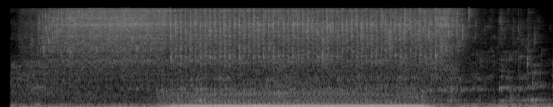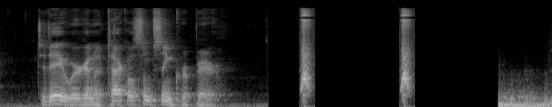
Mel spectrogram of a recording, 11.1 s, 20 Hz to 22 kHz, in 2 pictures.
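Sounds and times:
water running from faucet: 0.1s - 5.7s.

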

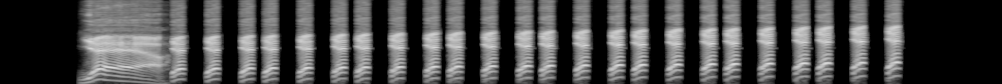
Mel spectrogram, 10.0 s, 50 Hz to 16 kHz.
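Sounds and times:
stuttering chopped vocal sample: 0.8s - 9.0s.

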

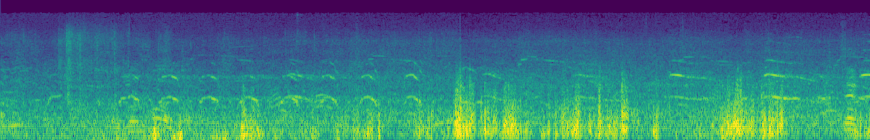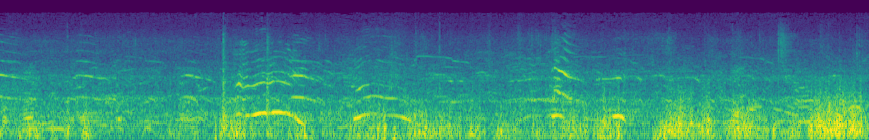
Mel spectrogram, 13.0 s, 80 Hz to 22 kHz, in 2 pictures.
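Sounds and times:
gulls calling: 0.0s - 13.0s
harbour background noise: 0.0s - 13.0s.

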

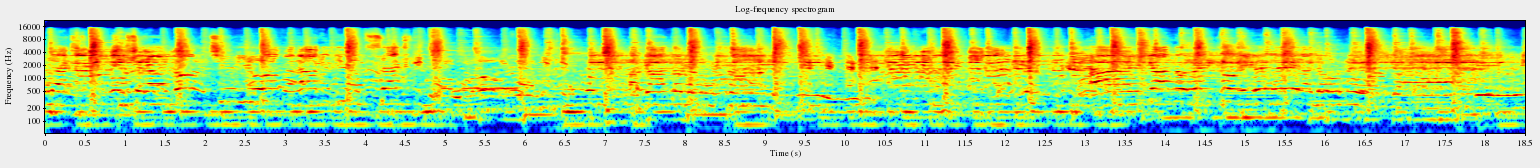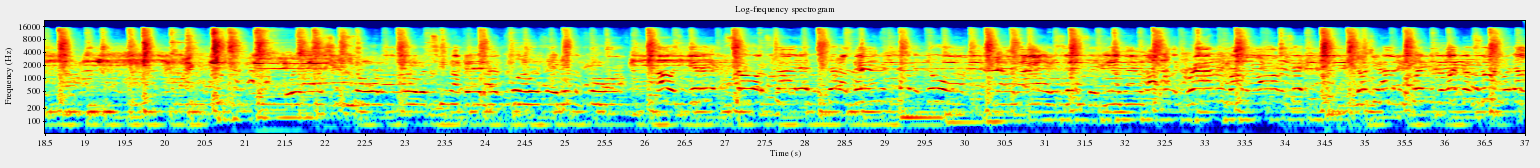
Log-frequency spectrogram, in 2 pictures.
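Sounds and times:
bending lead guitar line: 0.0s - 37.0s
blues band playing: 0.0s - 37.0s.

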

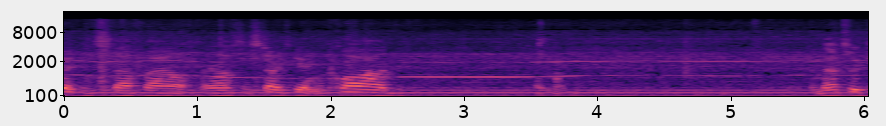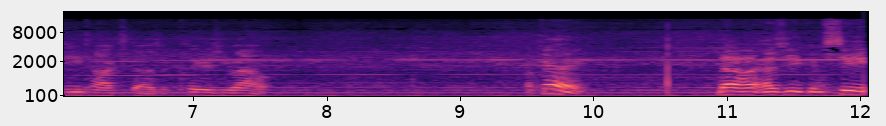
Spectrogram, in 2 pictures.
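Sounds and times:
juicer motor humming: 0.0s - 12.0s.

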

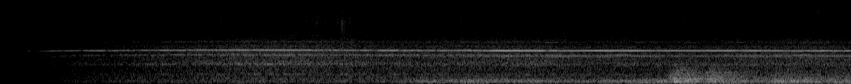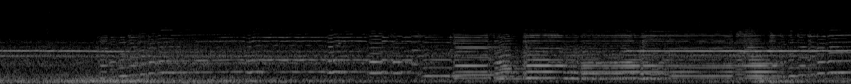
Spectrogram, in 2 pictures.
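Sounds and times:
bowed fence wire high tone: 0.2s - 17.0s
low rumbling noise: 0.4s - 17.0s.

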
